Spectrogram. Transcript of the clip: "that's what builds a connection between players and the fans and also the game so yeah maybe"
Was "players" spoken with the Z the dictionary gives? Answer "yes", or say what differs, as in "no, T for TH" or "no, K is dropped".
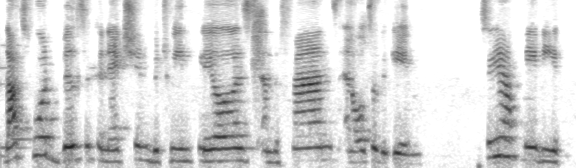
yes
